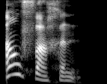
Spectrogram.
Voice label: waking up in german

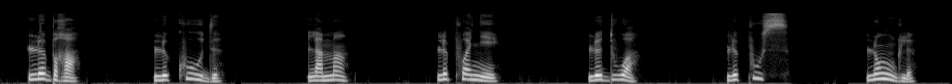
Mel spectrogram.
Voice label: Body parts in french

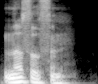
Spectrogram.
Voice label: how are you in turkish

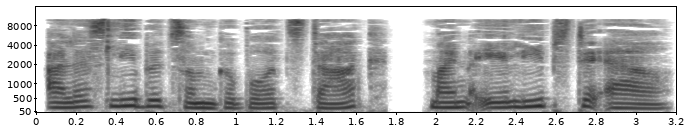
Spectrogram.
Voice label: Happy birthday my dear in German; تولدت مبارک به آلمانی

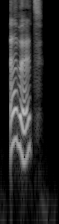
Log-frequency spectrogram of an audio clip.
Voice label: yes in turkish

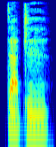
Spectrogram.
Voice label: Dates in German; خرما به آلمانی

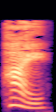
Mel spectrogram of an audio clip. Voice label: hi in german

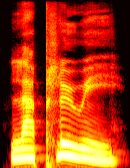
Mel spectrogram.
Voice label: rain in french

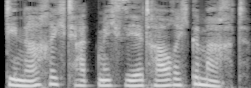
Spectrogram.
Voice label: I was very saddened by the news in German; تسلیت گفتن به آلمانی

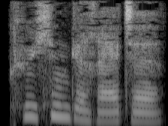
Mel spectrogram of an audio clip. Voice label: Kitchen appliances in German

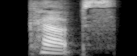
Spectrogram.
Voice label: "Cups", English

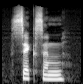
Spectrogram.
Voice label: eighty in turkish

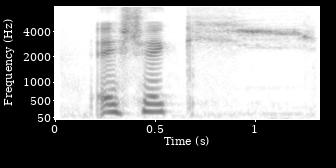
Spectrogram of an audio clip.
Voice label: donkey in turkish

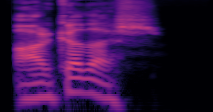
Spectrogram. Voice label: friend in turkish

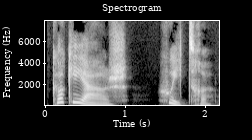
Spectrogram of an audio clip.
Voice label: Oyster in french

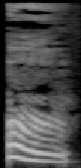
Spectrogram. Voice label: The letter O in German

